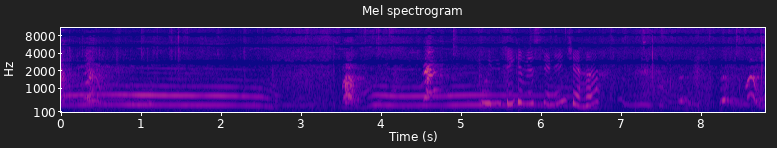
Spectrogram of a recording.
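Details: Mahi puppies, eight weeks old, howling and yipping: long wavering tonal howls that bend up and down, overlapping voices of several pups, with short yips and a person speaking softly.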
